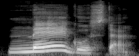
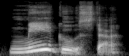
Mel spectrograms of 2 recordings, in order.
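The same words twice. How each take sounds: First: The word 'me' has a Spanish vowel. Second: The word 'me' has an English-like vowel. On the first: The speaker calls it right. "instead of me gusta" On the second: The speaker calls it wrong. "Many native English speakers will say me gusta"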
